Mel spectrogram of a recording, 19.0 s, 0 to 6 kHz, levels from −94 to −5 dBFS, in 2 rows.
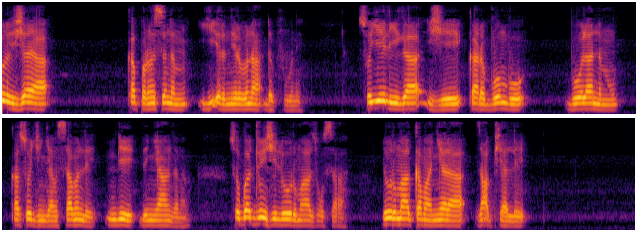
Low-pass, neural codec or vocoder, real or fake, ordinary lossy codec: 5.4 kHz; none; real; MP3, 32 kbps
